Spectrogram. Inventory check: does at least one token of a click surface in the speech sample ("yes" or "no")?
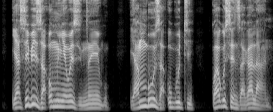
yes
